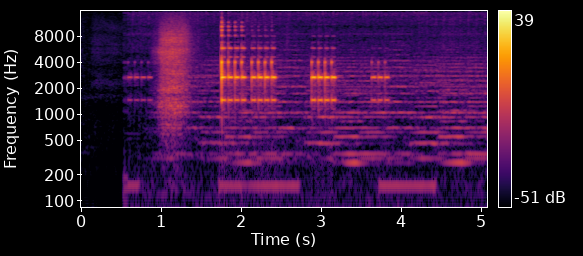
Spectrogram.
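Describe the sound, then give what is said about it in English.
A phone ringtone plays alone, loud: a bright electronic melody with bursts of rapid repeating beeps and a sustained low tone, lasting several seconds. “Everyone just checked their phone.”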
